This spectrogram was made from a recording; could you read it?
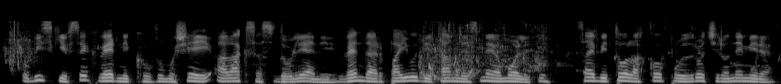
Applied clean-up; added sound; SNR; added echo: classical method log-MMSE.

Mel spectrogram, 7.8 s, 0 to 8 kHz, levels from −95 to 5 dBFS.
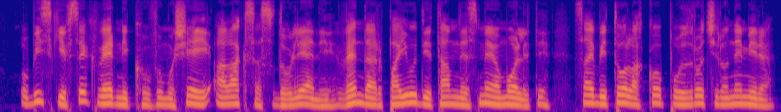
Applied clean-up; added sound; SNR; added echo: none; none; none; none.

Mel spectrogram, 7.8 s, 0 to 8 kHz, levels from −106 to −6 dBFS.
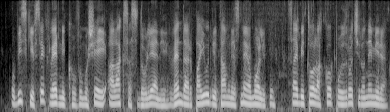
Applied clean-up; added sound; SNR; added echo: neural separator model SepFormer DNS4.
